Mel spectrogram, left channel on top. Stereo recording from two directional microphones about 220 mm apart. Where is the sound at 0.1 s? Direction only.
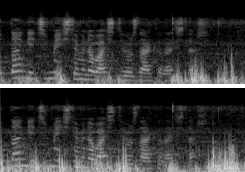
35° left (ahead or behind).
